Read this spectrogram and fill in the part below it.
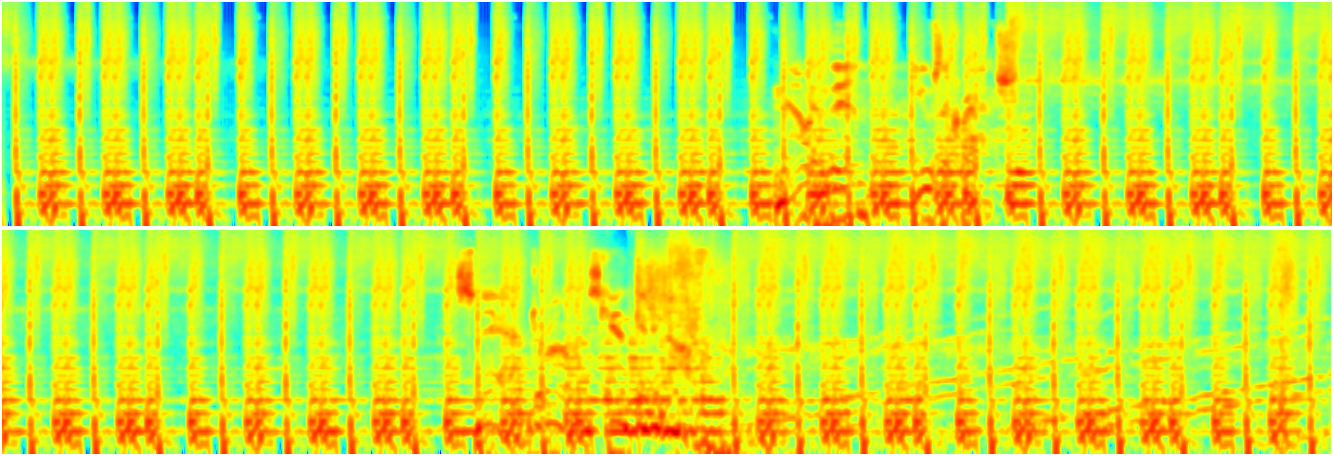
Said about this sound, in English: Don't forget some wobbles.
